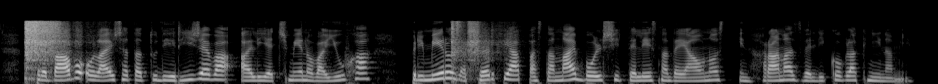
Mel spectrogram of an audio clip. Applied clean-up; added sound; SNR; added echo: neural mask model RNNoise.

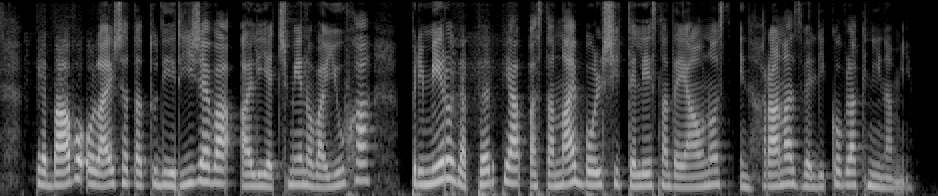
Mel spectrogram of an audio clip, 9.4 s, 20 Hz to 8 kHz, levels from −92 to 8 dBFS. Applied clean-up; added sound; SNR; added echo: neural mask model DeepFilterNet 3.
